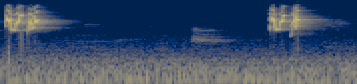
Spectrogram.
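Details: Lovebird giving a lure call to draw out other lovebirds: two loud, raspy, high-pitched bursts about two and a half seconds apart, each a rapid stutter of notes, with a faint thin whistle in the gap.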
